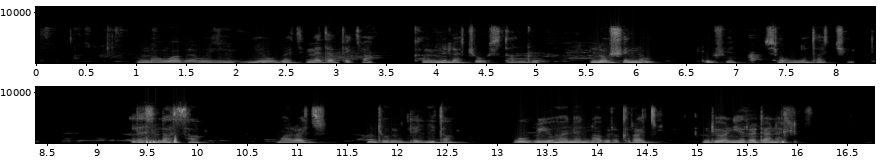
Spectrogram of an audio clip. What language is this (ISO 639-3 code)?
amh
